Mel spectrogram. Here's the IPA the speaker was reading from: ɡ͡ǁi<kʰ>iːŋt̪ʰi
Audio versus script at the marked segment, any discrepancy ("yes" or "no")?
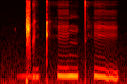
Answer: no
